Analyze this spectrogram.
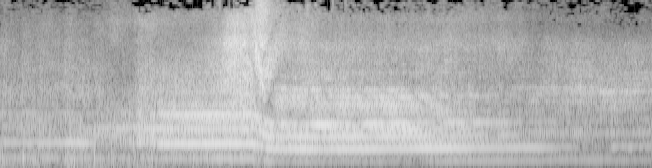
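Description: A sport motorcycle speeds past at high revs, its engine note dropping in pitch as it goes by.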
